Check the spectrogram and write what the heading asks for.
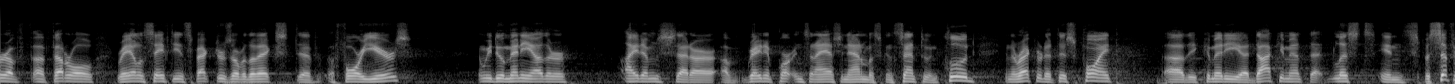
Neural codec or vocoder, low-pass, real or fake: none; 7.2 kHz; real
